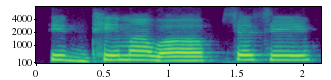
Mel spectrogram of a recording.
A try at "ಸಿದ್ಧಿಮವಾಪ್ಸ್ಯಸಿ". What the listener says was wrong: ಸರಿ ಬಂತು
